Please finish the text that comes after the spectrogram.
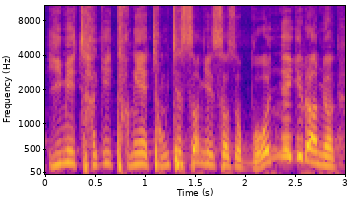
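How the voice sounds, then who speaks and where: A middle-aged man with a Chungcheong accent preaches in a large sanctuary, his voice high and mellow. His delivery swings up and down as he tells folksy stories and jokes with the congregation. A long church reverb trails every phrase. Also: sing-song, brisk, vocal fry. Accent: Chungcheong Korean dialect. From Chungcheong Province, Korea. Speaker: guest pastor. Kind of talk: sermon with personal stories.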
